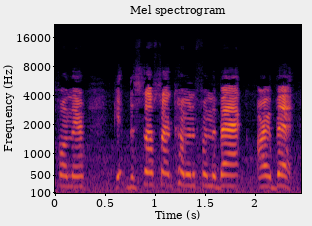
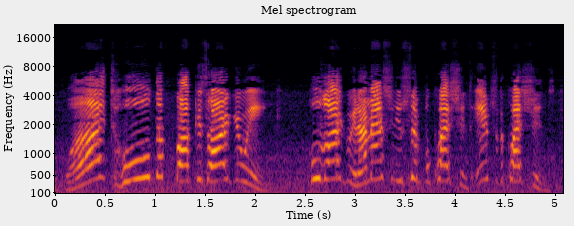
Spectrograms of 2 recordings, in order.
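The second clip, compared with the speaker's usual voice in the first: louder, higher, indignant; angry retort; 6 semitones higher, 5 dB louder than usual. Retold or imitated. Snapping back at the manager who keeps saying he won't argue. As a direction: demand answers, fed up.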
